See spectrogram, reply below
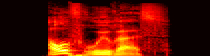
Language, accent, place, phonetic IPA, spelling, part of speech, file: German, Germany, Berlin, [ˈaʊ̯fˌʁyːʁɐs], Aufrührers, noun, De-Aufrührers.ogg
- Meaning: genitive singular of Aufrührer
